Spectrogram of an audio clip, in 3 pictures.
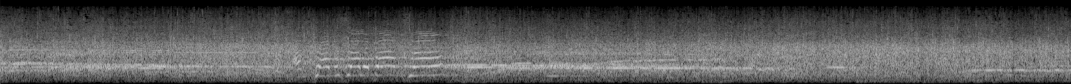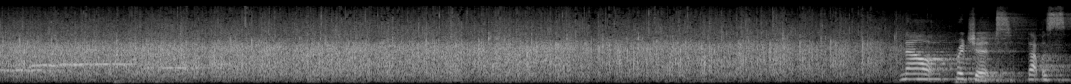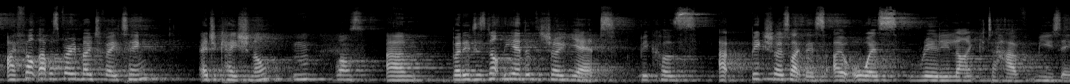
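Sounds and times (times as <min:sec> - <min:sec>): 
scattered whoops and cheers: 0:00.0 - 0:03.0, 0:04.2 - 0:08.9, 0:09.6 - 0:13.4
audience applause: 0:00.0 - 0:19.7
speech: 0:19.8 - 0:32.1.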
